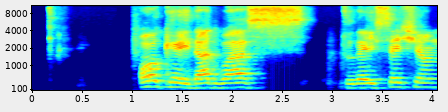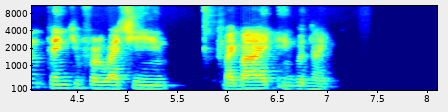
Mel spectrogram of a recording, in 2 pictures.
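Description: A young man speaks cheerfully and close by, in short bursts.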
